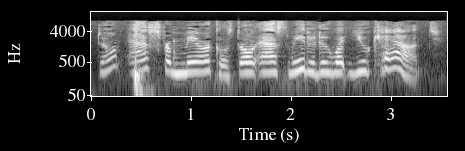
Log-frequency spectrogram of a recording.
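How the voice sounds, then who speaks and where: A woman acting the part of a touchy, playful wife in a radio drama, with a husky voice. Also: a little high, measured pace. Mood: angry, defensive. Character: touchy, playful, anxious wife of a bar owner.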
